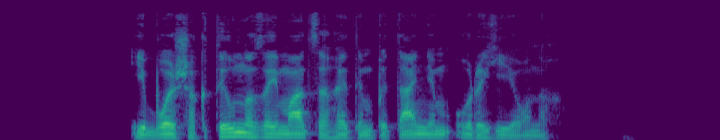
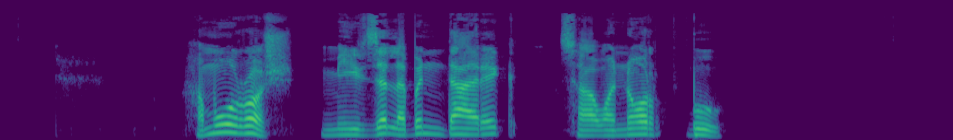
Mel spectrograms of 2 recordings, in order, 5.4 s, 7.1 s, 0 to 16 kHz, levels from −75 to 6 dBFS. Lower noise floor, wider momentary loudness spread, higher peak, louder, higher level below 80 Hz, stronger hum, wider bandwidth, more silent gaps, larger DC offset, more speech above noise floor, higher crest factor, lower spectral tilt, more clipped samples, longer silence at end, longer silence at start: second, -84 dBFS vs under -90 dBFS; second, 10 LU vs 13 LU; about the same, -6 dBFS vs -4 dBFS; second, -26 LUFS vs -20 LUFS; first, -42 dBFS vs -70 dBFS; neither; about the same, 11.5 kHz vs 11.5 kHz; neither; neither; second, 59 dB vs over 70 dB; about the same, 22 dB vs 20 dB; first, -6.5 dB/octave vs -4 dB/octave; neither; second, 1.3 s vs 1.75 s; second, 1 s vs 1.4 s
